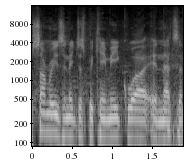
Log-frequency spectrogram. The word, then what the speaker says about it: Iqua: and then adding the solar utility terrific it's pronounced equa but it's spelled I qu UA and it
